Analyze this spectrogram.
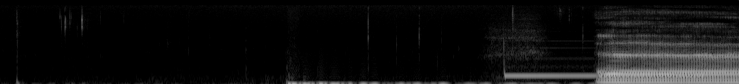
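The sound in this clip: Telephone ringing tone as someone is called live on speakerphone: scattered handling clicks and a thump, a short steady tone, then a loud, buzzy ringing tone that runs to the end.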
